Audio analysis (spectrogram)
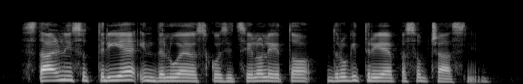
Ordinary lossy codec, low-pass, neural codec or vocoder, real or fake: none; 7.2 kHz; none; real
